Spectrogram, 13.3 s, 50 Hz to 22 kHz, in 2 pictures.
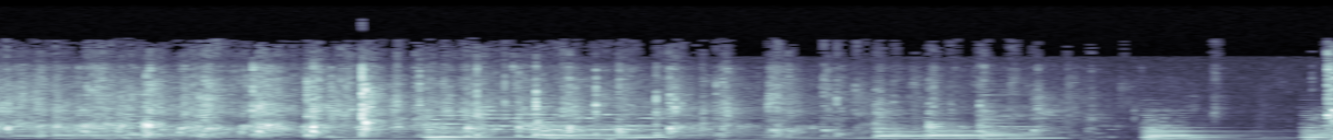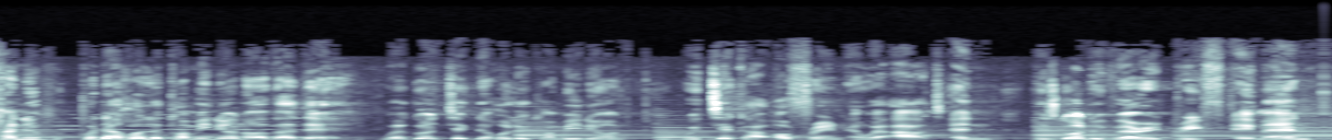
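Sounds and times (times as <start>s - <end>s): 
crowd clapping loudly: 0.0s - 5.8s
instrumental music with sustained keyboard-like tones: 0.0s - 13.3s
speech: 6.7s - 13.3s.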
